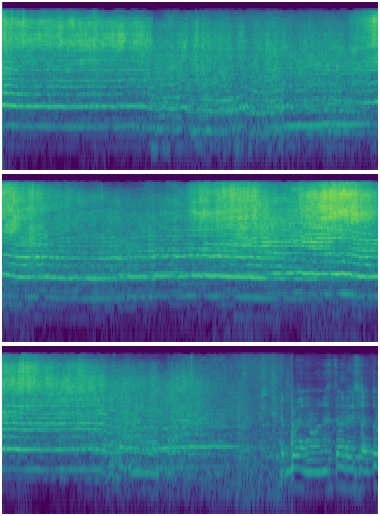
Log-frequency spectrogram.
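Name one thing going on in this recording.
A race car engine roars at high revs as cars speed past.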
